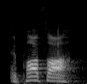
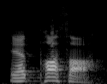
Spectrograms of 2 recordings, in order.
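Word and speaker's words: Ephphatha: And looking up to heaven, he sighed and said to him, Epatha, I can't pronounce this word, E-P-H-P-H-A-T-H-A, Epatha.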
